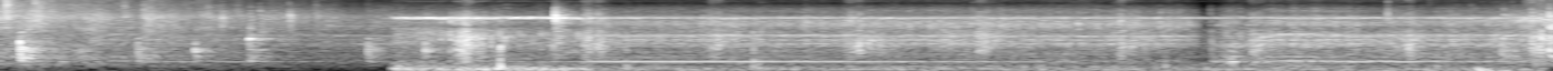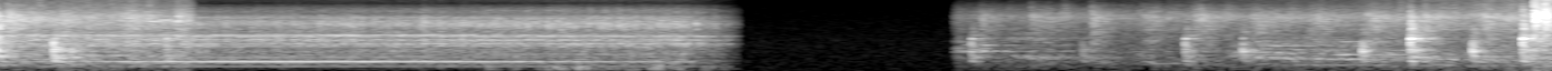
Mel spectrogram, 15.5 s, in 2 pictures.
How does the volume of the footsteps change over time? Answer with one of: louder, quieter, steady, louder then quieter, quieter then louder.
quieter.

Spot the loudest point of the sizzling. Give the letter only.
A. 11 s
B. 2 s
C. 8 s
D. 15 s
D.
